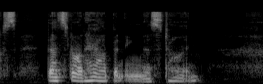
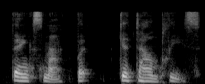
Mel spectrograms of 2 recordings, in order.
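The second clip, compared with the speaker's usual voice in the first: usual speaking voice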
